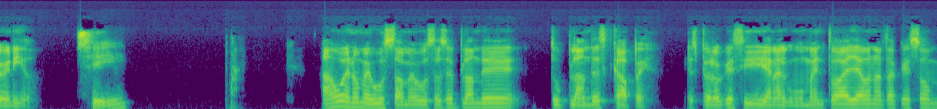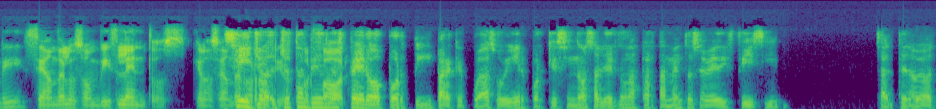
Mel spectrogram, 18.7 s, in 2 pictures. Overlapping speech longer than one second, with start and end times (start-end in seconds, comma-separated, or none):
11.6-12.9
